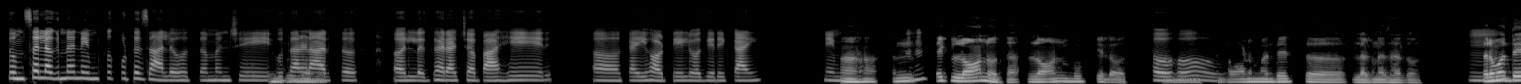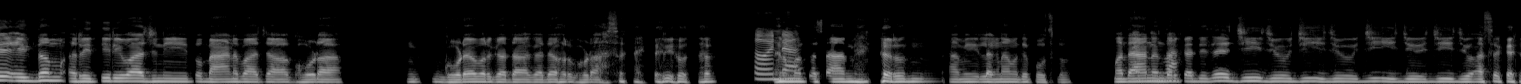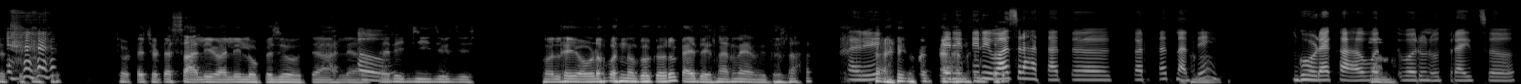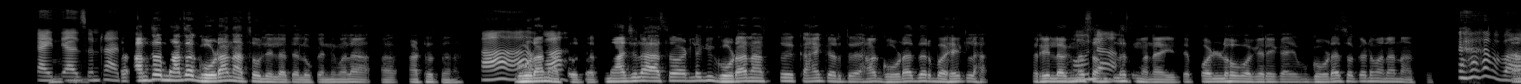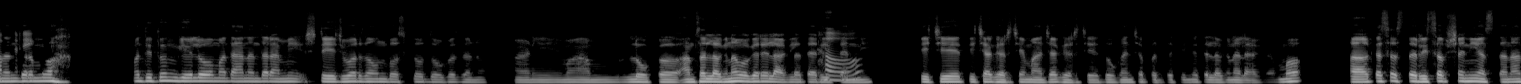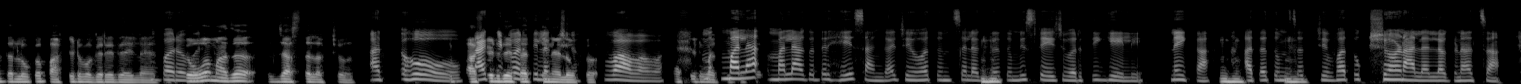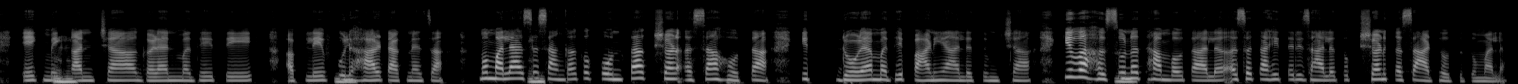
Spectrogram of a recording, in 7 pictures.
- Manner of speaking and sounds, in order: laughing while speaking: "असं काहीतरी होतं"; other background noise; laugh; laughing while speaking: "बोललो, एवढं पण नको करू … आणि मग त्यानंतर"; tapping; chuckle; unintelligible speech
- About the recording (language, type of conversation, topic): Marathi, podcast, लग्नाच्या दिवशीची आठवण सांगशील का?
